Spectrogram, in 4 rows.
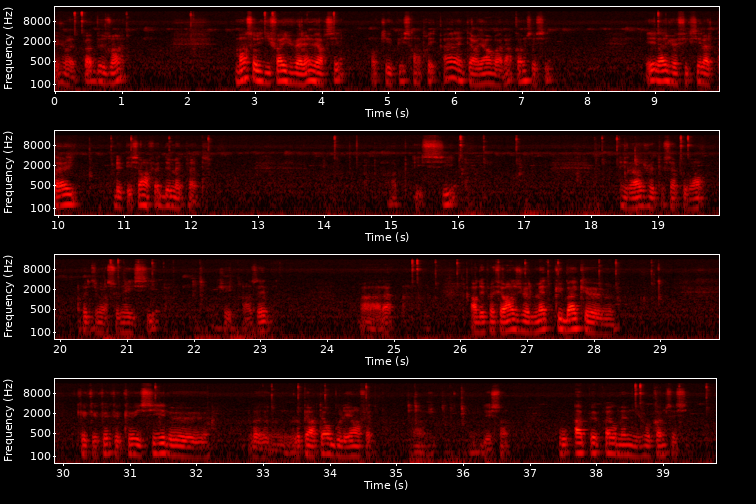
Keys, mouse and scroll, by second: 0.0 click, 0.6 click, 1.1 scroll down 2, 1.4-3.4 middle drag, 3.4-7.5 drag, 10.0 scroll up 1, 10.7-11.1 scroll up 3, 11.1-14.4 middle drag, 14.4-16.7 shift+drag, 16.7 middle click, 17.3 Tab, 18.4-19.6 shift+middle drag, 19.6 click, 21.0 alt+right click, 21.4 middle click, 22.3 g, 29.2-33.0 middle drag, 39.2-39.5 scroll.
